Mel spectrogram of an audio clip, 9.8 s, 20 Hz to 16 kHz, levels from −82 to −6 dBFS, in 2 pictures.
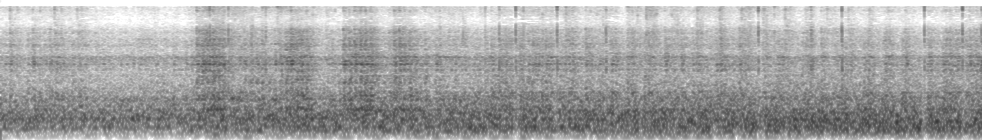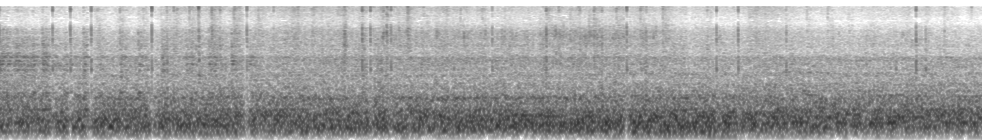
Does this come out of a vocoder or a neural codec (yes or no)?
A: yes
